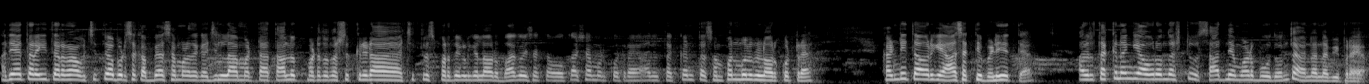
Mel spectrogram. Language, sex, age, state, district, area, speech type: Kannada, male, 30-45, Karnataka, Chikkaballapur, rural, spontaneous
